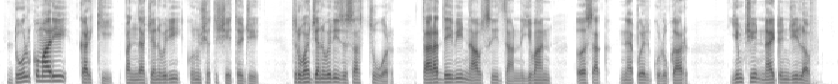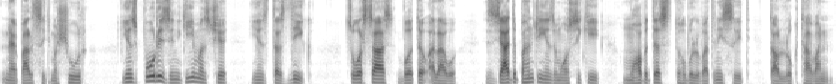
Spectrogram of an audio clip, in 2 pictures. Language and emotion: Kashmiri, neutral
